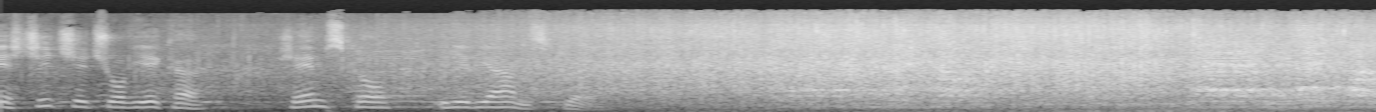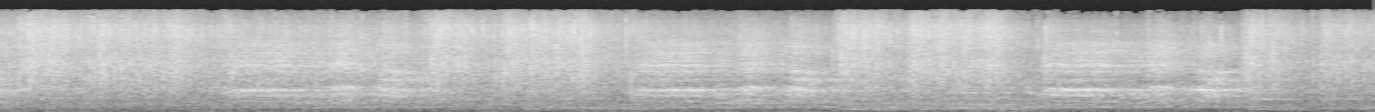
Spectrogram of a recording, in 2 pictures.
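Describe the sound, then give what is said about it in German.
A voice speaks briefly at the start, then a large crowd in Kraków bidding farewell to Pope Benedict breaks into sustained, loud applause with cheering and shouts of "Benedetto" that continue steadily to the end. “Anhaltender Applaus, lachende Gesichter und Benedetto-Rufe, ein Meer aus winkenden Fahnen.”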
